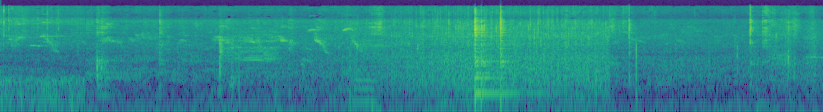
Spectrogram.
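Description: A cow lowing once, briefly, about five seconds in. Birds chirp in the background, and a metal spatula gives a few knocks and scrapes against the wok as vegetables are stirred.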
